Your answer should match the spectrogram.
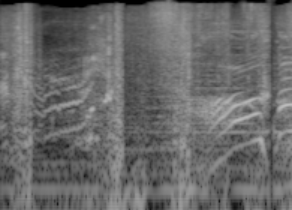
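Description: Cartoon soundtrack played backwards: sound effects with sliding, curving pitched cries that grow denser near the end, and no clear words or music.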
